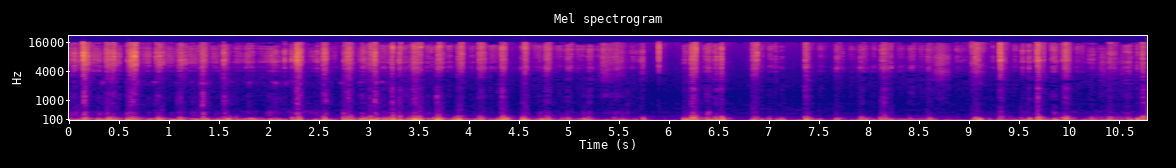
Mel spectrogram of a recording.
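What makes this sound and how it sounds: A steel razor blade shaves the dense brown fuzz from the skin of a whole kiwi fruit in quick, uneven strokes. Each stroke gives a soft, dull scrape with a faint bright, crisp edge, and the passes keep coming with only a brief pause about halfway through.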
